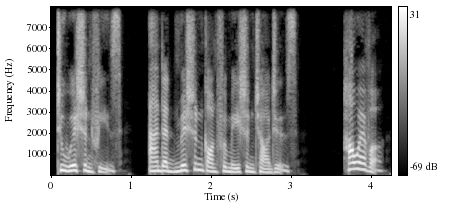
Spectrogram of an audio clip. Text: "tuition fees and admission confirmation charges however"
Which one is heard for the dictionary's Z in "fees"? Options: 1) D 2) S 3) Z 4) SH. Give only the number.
3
